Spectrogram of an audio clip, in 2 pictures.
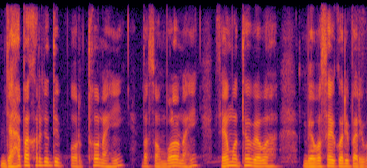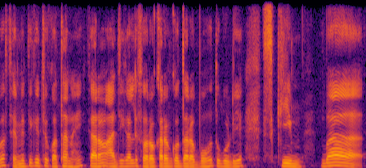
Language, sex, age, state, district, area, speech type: Odia, male, 18-30, Odisha, Mayurbhanj, rural, spontaneous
